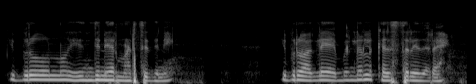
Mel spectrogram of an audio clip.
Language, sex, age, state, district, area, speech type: Kannada, female, 45-60, Karnataka, Mandya, rural, spontaneous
